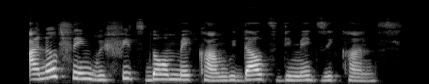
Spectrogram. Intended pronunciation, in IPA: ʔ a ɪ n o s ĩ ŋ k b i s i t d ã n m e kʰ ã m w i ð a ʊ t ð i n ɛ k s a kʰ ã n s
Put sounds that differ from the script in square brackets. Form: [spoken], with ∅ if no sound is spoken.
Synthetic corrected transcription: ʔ a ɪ n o [θ] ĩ ŋ k [w] i [f] i t d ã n m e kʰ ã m w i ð a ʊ t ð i [m] ɛ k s [i] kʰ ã n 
